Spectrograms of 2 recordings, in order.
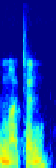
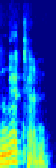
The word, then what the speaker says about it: Mitten: The last name is not Mutton. It is Mitten.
